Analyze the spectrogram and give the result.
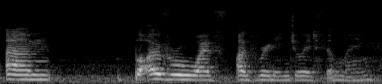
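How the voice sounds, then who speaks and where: A woman's voice: medium pitch, little pitch movement, unhurried, far from the mic, muffled recording, slight background noise. A young woman co-hosting a vlog, chatting casually and reflectively about finishing a student shoot, with plenty of fillers. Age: young adult. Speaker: student filmmaker and vlog co-host. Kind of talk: casual chat.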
